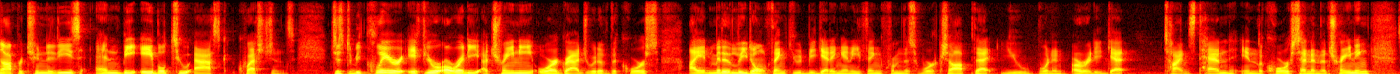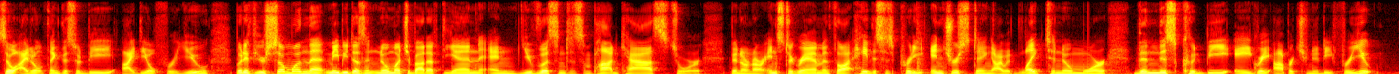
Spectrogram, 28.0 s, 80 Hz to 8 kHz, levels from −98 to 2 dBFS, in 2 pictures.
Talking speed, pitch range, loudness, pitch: 215 wpm, 95-130 Hz, -20 LUFS, 115 Hz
